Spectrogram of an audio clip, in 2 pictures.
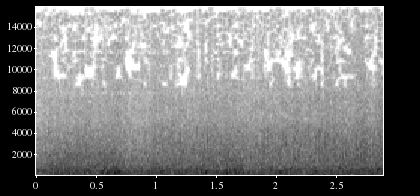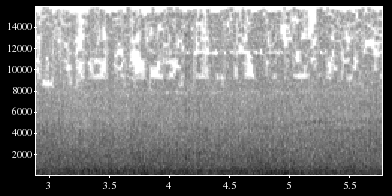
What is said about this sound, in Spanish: Poco a poco, la escolta va pasando el río, pero con grandes dificultades. Las aguas embravecidas parecen detener a los soldados que llevan una misión criminal en contra de Matovelle.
